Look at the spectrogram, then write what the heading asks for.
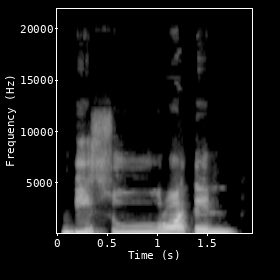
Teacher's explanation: recite letter Sin without making your back of the tongue elevated because the makhraj of Sin and Sod is exactly the same. If I bring my back of the tongue up, I will make this letter Sin as if I'm giving Sod.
